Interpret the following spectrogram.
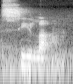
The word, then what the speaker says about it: coelom: And I know this word, it's spelled a little bit funny, but we pronounce that coelom.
